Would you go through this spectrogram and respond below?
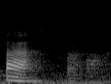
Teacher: It's unaspirated. An unaspirated, unvoiced, or voiceless initial stop bilabial.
